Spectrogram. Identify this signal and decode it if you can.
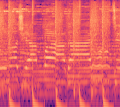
There is no code.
